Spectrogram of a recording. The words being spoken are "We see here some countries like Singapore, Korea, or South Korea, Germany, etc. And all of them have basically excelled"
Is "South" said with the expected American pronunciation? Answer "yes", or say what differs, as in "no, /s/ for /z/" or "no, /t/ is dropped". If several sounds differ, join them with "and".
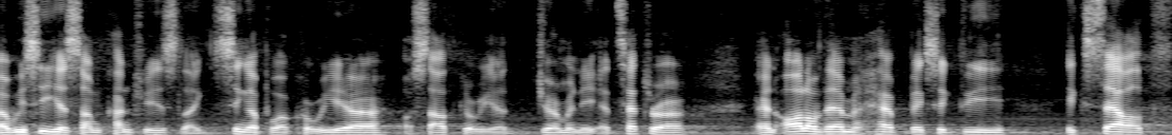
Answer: yes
